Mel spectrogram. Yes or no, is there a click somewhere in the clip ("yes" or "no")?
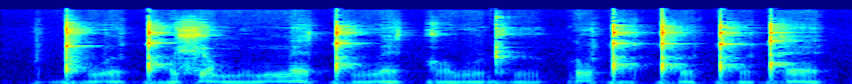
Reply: yes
